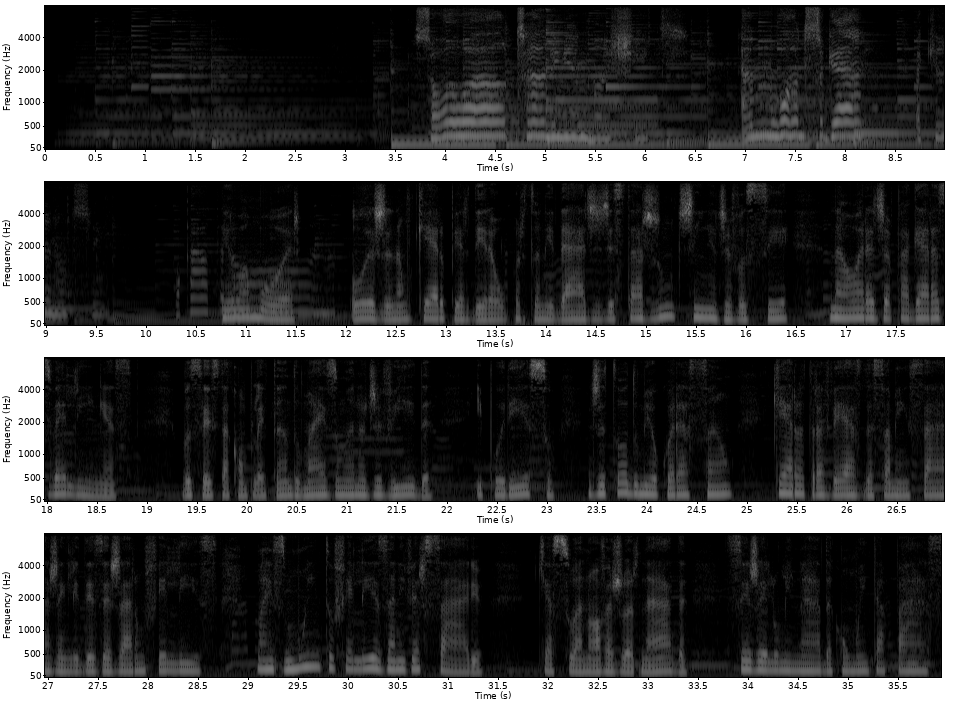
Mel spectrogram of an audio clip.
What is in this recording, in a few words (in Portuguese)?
Voz Feminina, Telemensagem; Telemensagem de aniversario romantico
